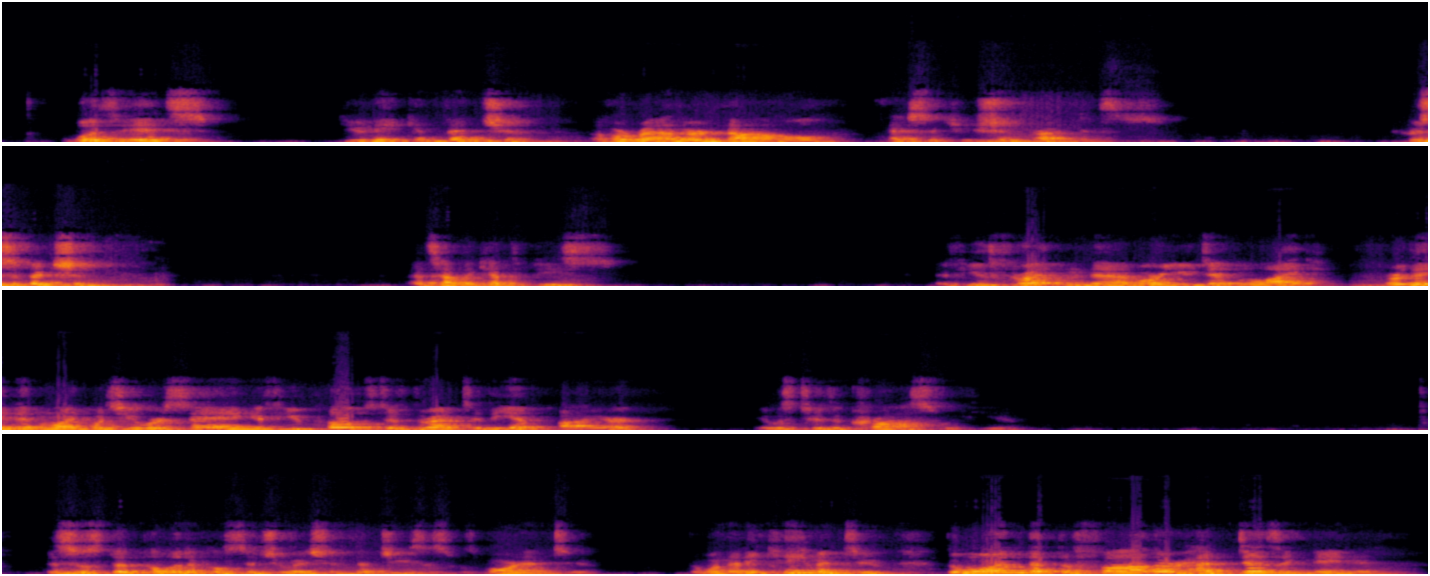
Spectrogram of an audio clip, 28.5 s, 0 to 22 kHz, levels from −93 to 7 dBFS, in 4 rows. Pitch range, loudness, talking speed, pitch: 125-210 Hz, -19 LUFS, 150 wpm, 180 Hz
